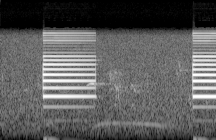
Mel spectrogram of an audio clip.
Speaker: okay it's running through the frequency scan process now just scanning all the available frequencies and it's going to pick the quietest one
